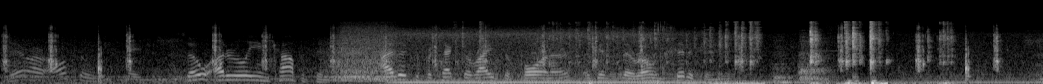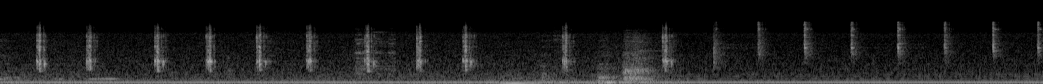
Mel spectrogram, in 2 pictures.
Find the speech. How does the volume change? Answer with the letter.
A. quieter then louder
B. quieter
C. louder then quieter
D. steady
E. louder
E.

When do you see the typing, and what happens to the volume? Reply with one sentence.
You can hear the typing from 4.5 to 9.6 s, getting louder.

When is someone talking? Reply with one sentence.
The talking can be heard from 0.0 to 7.3 s.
